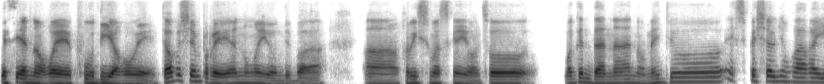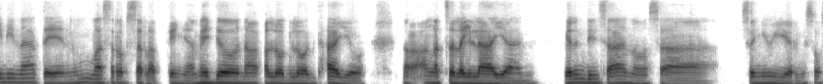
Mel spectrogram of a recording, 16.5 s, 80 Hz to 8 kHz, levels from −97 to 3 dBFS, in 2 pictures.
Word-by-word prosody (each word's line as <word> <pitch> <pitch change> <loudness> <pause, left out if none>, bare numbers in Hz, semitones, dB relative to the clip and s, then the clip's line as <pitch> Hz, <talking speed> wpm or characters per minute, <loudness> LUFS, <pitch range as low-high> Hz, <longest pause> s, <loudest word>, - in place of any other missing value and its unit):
kasi 130 +1 +4
ano 120 -5 +3
ako, - - +4
eh, 110 -2 +5
foodie 120 0 +1
ako, 105 -1 +4
eh, 95 - +3
tapos 160 +9 +5
siyempre 175 - +3
ano 120 +1 -2
ngayon, 105 -5 0
'di 100 0 -8
ba, 100 +1 -2 0.3
ah, 110 -1 -4
Christmas 120 -1 -3
ngayon, 105 -6 -2
so 95 - +1 0.7
maganda 125 -3 +1
na 125 +2 -3
ano, 110 -4 -7
medyo 135 +6 -4 0.5
espesyal 185 -1 -2
yung 180 -1 -7
kakainin 155 -2 -2
natin, 120 -5 -2
yung 135 +4 -7
masarap-sarap, 125 -5 -3
gan'yan. 105 -1 -5
Medyo 125 -1 +5
nakakaluwag-luwag 115 -2 -2
tayo, 105 -6 0 0.3
nakaangat 125 0 -5
sa - - +5
laylayan. 110 -5 +2 0.4
Gano'n 140 +3 +2
din 135 0 -3
sa 125 0 -1
ano, 105 -4 -6
sa 105 - -6 0.7
sa - - -8
New 120 0 -3
Year, 110 -1 -4
gusto 120 +3 -10
120 Hz, 155 wpm, -21 LUFS, 110-130 Hz, 0.7 s, eh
